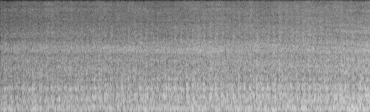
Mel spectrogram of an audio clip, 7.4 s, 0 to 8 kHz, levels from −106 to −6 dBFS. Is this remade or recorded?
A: recorded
